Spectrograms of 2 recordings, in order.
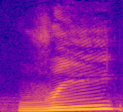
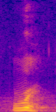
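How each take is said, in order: First: It is a full syllable with a long 'ee' vowel. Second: It is a short 'r' with a reduced vowel. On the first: The speaker calls it wrong. "it's not really a re sound" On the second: The speaker calls it right. "no, it's r, r"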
